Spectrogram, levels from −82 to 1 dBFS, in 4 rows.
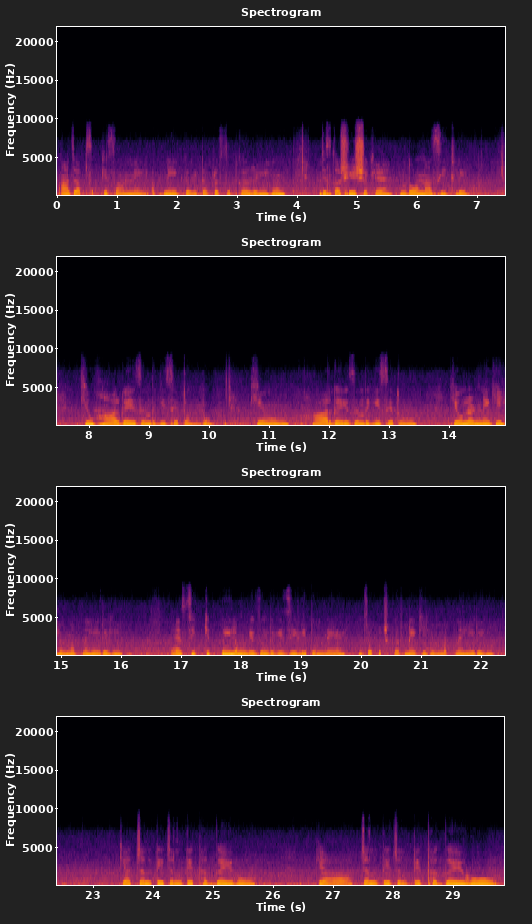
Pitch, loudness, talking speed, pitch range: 200 Hz, -23 LUFS, 125 wpm, 175-220 Hz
